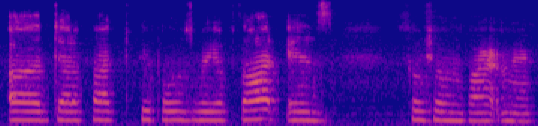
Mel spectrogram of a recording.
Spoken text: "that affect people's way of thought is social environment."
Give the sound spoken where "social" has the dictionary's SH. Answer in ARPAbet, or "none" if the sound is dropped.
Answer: SH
